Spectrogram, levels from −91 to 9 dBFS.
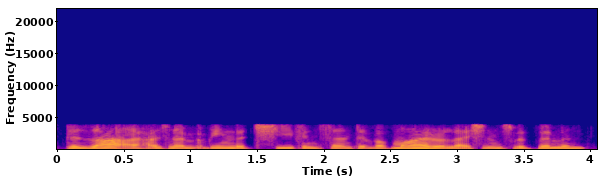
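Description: G.729 codec coding runs through the whole of this speech recording: nothing above 4 kHz survives, and the voice has the slightly rough, synthetic edge of a low-rate model-based coder. The sound points to G.729A at about 8 kbit/s, where each 10 ms frame is rebuilt from a vocal tract filter, a pitch predictor and a handful of pulses, so the fine detail of the original waveform is plainly lost. VoIP packet loss concealed by the speech codec occurs from 0.99 to 1.10 s. About 40 ms of audio is missing, which fits two lost packets. The decoder fills the gap by repeating its last pitch and filter settings at falling gain, so the voice smears into a buzzy tone or coloured noise that fades, instead of dropping to silence. Because each frame depends on the one before, the sound stays weak or distorted for tens of milliseconds or more after the audio resumes.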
